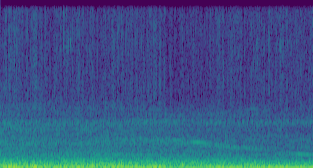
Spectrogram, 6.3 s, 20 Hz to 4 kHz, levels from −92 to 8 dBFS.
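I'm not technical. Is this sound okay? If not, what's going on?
Yes, this sound is okay; it just has the narrow, phone-like quality of audio sent over a call, which is normal.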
